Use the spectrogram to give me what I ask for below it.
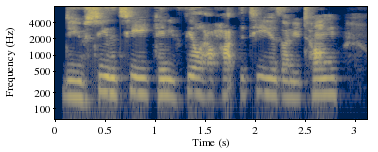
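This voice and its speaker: Recorded dry and close with no echo, a woman speaks at a medium pitch. Her pace is fairly quick and her intonation fairly even. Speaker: psychic medium. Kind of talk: interview. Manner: fast.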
